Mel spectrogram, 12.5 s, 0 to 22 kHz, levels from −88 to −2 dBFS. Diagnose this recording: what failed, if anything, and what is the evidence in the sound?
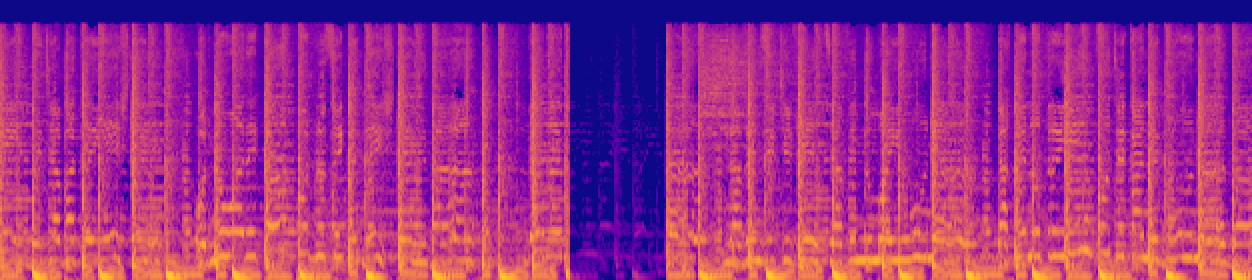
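What failed here is an audio dropout to a faint residue running from 5.69 s to 6.67 s, so just under a second of the wanted signal goes missing. It doesn't fade out or pause. It drops abruptly to a faint leak of the sound, around 35 dB down, then snaps back just as suddenly. Because the path after the break stays live, the culprit is likely an intermittent connection upstream, probably in the analogue wiring.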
